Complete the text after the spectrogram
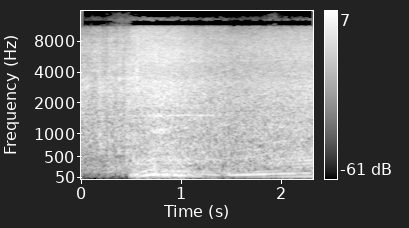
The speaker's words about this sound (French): Ah, ce petit bruit de moteur.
